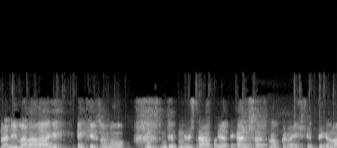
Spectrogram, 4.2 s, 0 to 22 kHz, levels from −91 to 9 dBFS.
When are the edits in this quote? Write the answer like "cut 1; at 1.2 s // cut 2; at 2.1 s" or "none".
none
